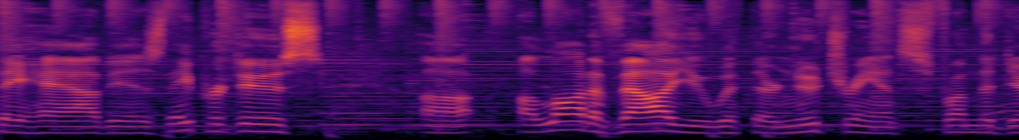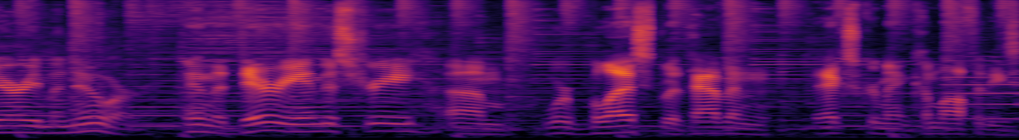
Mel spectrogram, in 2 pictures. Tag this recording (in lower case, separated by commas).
music, speech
